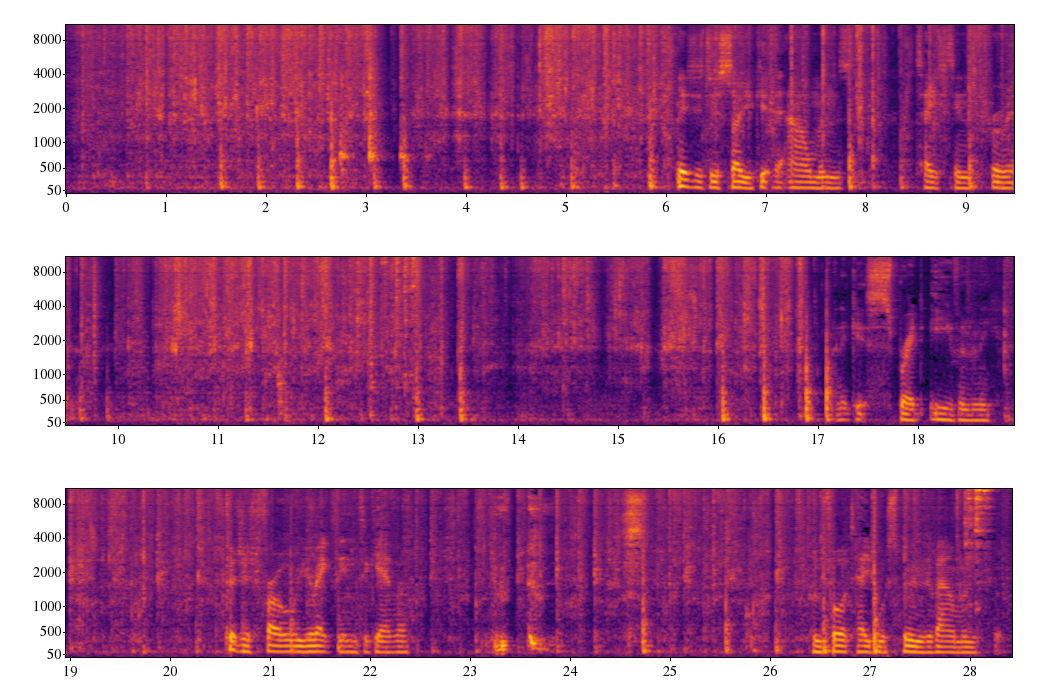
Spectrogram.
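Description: A wire whisk beats batter in a bowl, scraping and tapping quickly.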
